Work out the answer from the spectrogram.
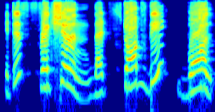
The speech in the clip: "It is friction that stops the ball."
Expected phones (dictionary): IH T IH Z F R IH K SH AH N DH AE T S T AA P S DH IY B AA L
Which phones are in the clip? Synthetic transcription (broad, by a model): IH T IH Z F R IH K SH AH N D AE T S T AA P S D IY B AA L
